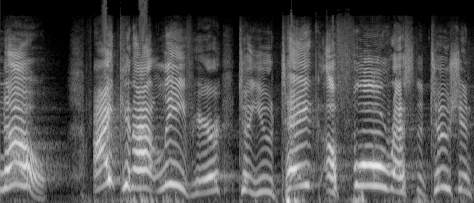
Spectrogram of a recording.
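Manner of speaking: loud, high-pitched, insistent shout.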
